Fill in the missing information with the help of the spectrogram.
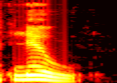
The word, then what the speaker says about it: know: حرف ال K أيضا في كلمة know, knowledge, kneel, knock, knife, numb.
